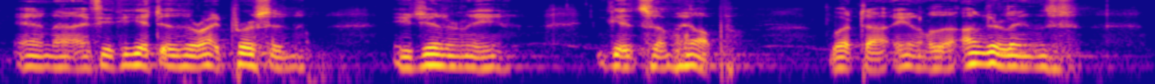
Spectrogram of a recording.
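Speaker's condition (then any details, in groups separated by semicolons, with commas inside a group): Parkinson's; over 14 years since onset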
